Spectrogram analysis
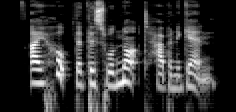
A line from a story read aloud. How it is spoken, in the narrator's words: said Phileas Fogg coldly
